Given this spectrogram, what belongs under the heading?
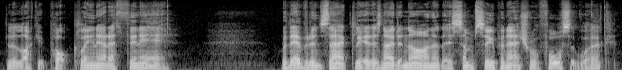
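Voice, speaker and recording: A man's voice: mid-range voice, big pitch swings, fairly quick, fairly bright tone, no echo, pitched above the performer's own voice. A man voicing a dry, inquisitive, businesslike male detective in dialogue read from a visual novel. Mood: curious, probing. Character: male private investigator, wry, inquisitive and businesslike.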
